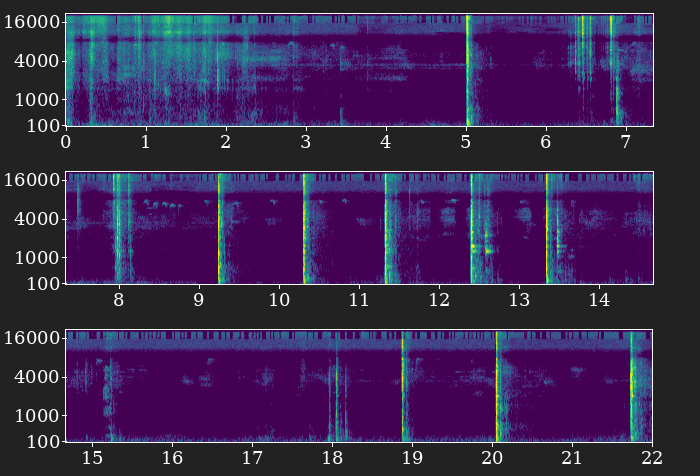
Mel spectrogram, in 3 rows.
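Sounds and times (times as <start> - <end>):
wood splitting strikes: 5.0 - 5.3, 6.3 - 7.1, 7.9 - 8.2, 9.2 - 9.4, 10.3 - 10.6, 11.3 - 11.7, 12.4 - 13.7, 20.0 - 20.4, 21.7 - 22.0.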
